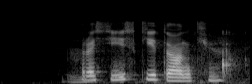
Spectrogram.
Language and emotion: Russian, neutral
